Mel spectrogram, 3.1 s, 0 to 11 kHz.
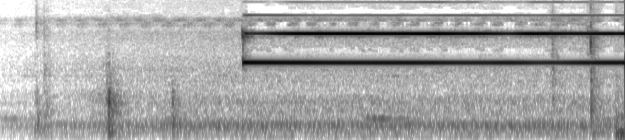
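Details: Rinrei DVB-T2 set-top box, completely dead: after a few faint clicks its EWS (Early Warning System) buzzer sounds a steady high-pitched alarm tone; the 5 V rail between two electrolytic capacitors drops, indicating overload or a short.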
